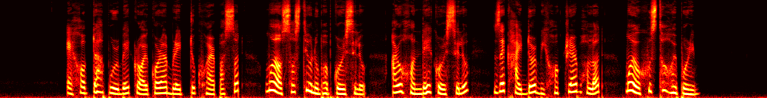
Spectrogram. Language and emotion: Assamese, fearful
